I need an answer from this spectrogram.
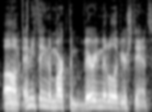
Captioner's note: mouse clicks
